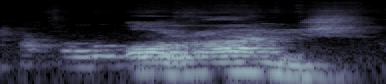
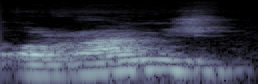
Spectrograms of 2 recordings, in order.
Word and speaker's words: Orange: So orange comes from the French language, which is why they still pronounce that G like the je, which is pronounced different from normal German G's.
